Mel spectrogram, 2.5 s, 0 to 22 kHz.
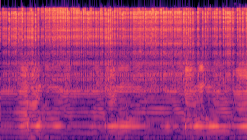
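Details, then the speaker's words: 2011 Makita HR2811F SDS hammer drill armature on 220 V 50 Hz test: loud steady mains-rate buzz with rattling as a metal rod chatters on the armature; shorted armature winding, fixed by replacing armature. "And the reason it makes that noise and causes this stick to vibrate, this metal rod, is because of the frequency."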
